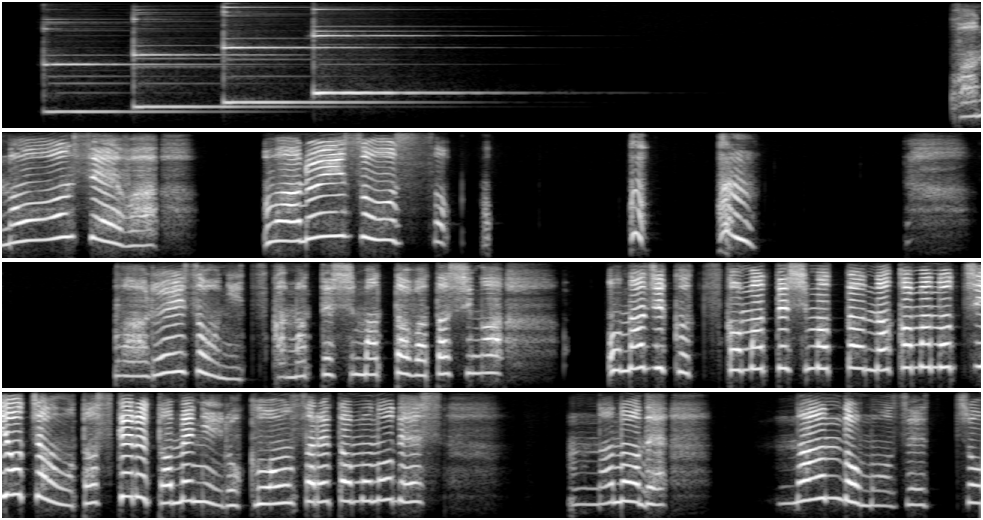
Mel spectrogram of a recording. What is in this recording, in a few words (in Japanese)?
おまけアナウンス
